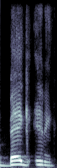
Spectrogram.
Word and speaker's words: The Beg Inning: An artist named Fliz, The Beg Inning. An artist named Fliz, The Beg Inning. It looks like it's beginning, but it's not. You gotta pronounce it's Beg-Inning.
